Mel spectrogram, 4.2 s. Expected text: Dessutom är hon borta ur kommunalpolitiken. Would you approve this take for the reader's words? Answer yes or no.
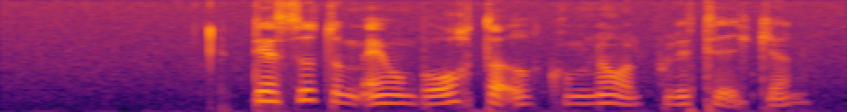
yes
